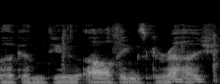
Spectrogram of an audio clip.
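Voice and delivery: calm, very soft, slow radio host voice. Doing the podcast intro the way an NPR show would, in NPR radio host voice. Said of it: "Like for some kind of like an NPR show".

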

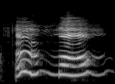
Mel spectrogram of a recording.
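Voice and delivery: very high, frightened gasp. Narrator reading a frightened character's words to his mum after climbing down, gasped. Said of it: "he gasped".

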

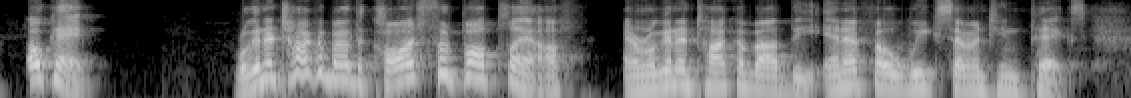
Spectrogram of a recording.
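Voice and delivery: cracking voice, breaking in places. Speaker introduces the topics on a third take, voice cracking. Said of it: "The reason my voice is cracking there".

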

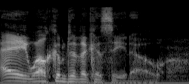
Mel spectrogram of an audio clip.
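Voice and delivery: creature voice of a flying, winged alien. Saying who he was picturing for a casino dealer, the speaker does a Watto voice. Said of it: "whenever he does that voice".

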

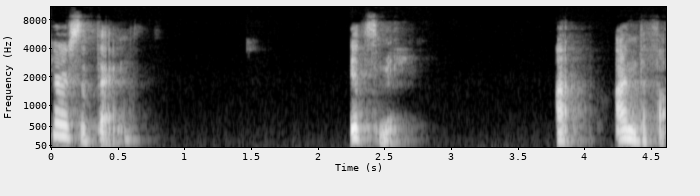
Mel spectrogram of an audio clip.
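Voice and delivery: hushed, soft voice. Sitting down, looking at the ground to clue someone in; quiet voice. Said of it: "kind of in a quiet voice".

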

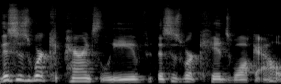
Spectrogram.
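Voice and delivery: ordinary delivery

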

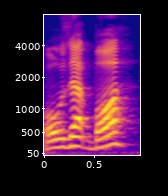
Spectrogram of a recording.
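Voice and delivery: put-on Southern accent. Playing a police officer confronting someone: southern accent cop voice. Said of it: "is the Southern accent standard issue with the police".

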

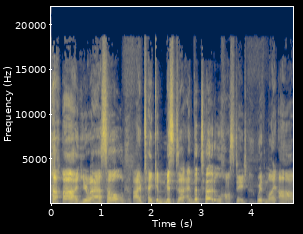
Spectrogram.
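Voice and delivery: loud, slow, gloating, taunting tone. Voicing Chocolata taking hostages in the game: voicing Chocolata gloating. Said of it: "and Chocolata's like".

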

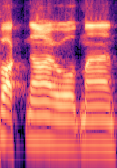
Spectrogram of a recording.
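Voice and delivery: plain

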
